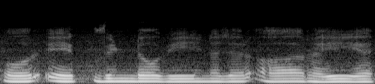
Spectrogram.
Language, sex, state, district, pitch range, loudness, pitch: Hindi, male, Haryana, Jhajjar, 130-140 Hz, -13 LUFS, 135 Hz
